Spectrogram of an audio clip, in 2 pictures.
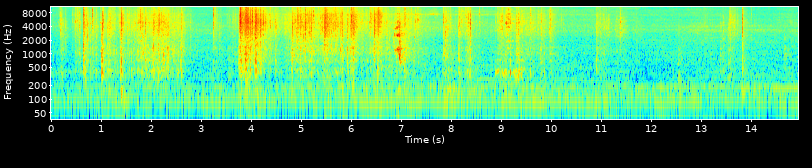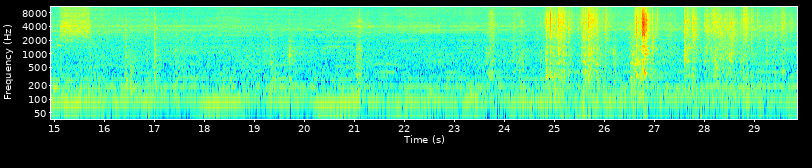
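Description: Caterpillar excavator tearing into a building's timber roof structure: wood cracking and splintering and debris crashing down in bursts through the first ten seconds and again near the end, over the steady hum of the excavator's engine.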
